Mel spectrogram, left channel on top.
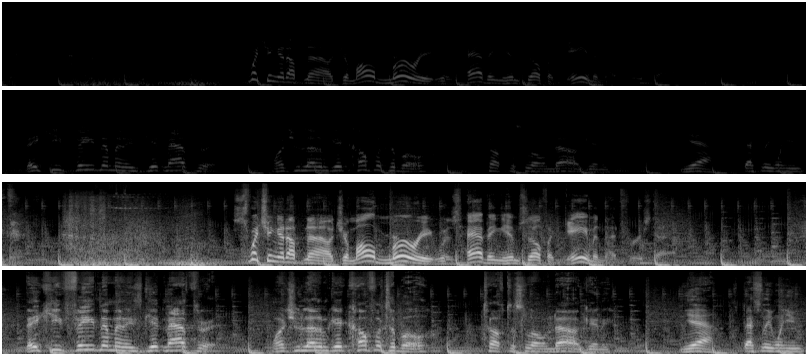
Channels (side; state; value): left; quieter; 37.3 dB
